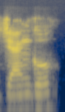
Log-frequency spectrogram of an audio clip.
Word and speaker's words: Django: that the name is django the d is silent so same goes for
